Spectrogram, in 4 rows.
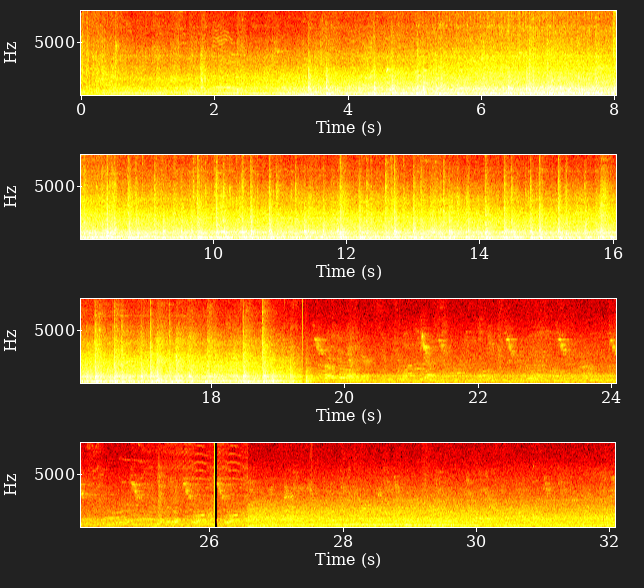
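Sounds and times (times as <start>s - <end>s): train wheels rumbling and clicking: 0.1s - 19.5s.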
